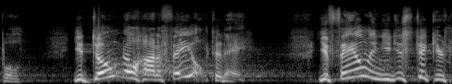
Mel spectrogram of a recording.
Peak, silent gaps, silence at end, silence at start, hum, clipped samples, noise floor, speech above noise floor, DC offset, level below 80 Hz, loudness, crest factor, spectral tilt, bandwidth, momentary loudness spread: 0 dBFS; none; 0 s; 0 s; none; under 0.1%; -44 dBFS; 27 dB; under 0.1%; -72 dBFS; -17 LUFS; 18 dB; -4 dB/octave; 17 kHz; 13 LU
